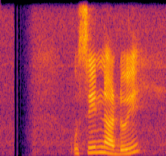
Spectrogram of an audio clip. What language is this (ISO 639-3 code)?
sin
